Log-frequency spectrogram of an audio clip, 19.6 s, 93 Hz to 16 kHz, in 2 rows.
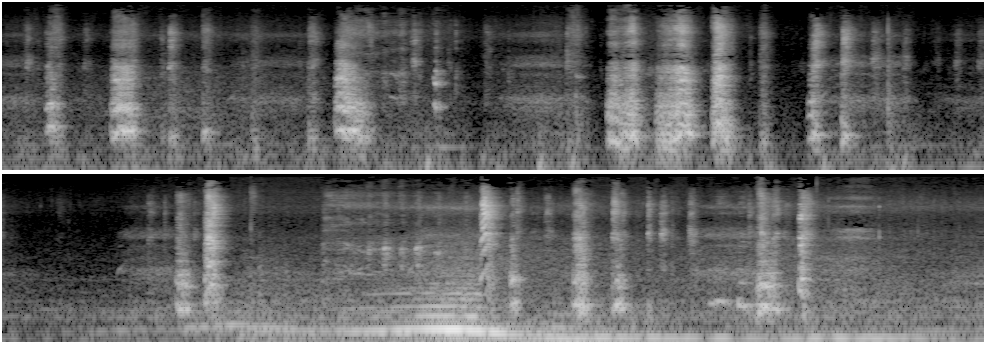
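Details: Toby, a 9-week-old Maltese x poodle puppy seeing himself in the mirror, fires off rapid bursts of high yapping barks for about ten seconds. These give way to a sustained low rumbling growl, with a few yaps at the end.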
